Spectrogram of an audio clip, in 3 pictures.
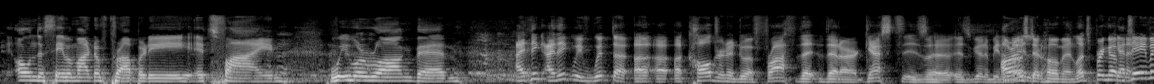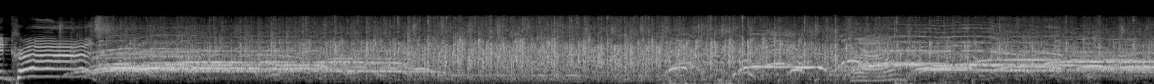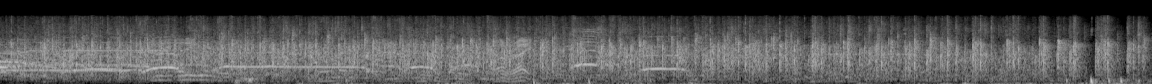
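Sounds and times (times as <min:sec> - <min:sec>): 
speech: 0:00.2 - 0:13.2
extended audience applause: 0:12.4 - 0:34.6.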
